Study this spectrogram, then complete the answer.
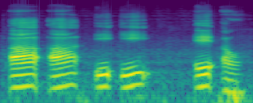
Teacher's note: अव्रतमुखी, जिसमें उच्चारण में होठ गोल नहीं होते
